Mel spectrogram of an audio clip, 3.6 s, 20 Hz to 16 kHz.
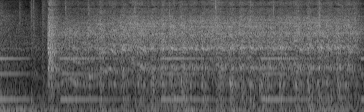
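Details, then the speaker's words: Abandoned 2003 Land Rover Discovery 2 after new inertia switch: fuel pump still not heard at ignition, starter cranks steadily but engine never fires; crank no start, later started with throttle and starter fluid. "Even after fully cranking the engine, we still no luck."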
